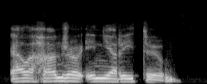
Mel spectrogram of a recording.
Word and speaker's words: Alejandro Iñárritu: Alejandro Iñárritu.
